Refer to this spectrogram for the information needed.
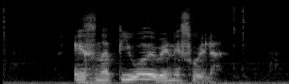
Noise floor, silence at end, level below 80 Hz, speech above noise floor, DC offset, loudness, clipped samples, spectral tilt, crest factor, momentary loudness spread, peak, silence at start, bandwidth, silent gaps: -51 dBFS; 0 s; -50 dBFS; 26 dB; under 0.1%; -27 LUFS; under 0.1%; -5 dB/octave; 16 dB; 12 LU; -12 dBFS; 0.3 s; 16 kHz; none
